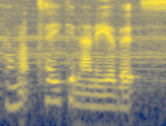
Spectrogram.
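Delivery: mock stern mum voice, playful scolding tone. Scolding a cutting machine that won't cooperate: mock stern mum voice. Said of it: "That was like a mum voice".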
